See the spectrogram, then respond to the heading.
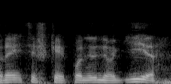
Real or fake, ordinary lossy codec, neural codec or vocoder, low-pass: fake; AAC, 32 kbps; codec, 16 kHz, 1.1 kbps, Voila-Tokenizer; 7.2 kHz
